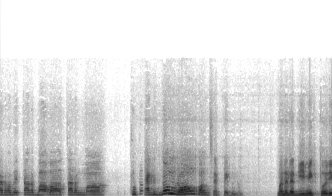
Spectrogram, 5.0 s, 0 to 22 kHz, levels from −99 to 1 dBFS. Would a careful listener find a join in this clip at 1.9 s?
yes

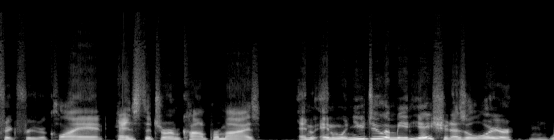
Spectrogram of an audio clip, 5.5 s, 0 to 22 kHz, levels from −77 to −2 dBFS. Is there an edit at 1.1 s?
yes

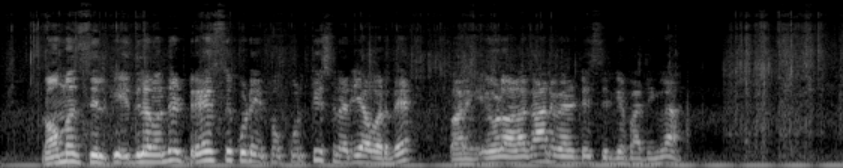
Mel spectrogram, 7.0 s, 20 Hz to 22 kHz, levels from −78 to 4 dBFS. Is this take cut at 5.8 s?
no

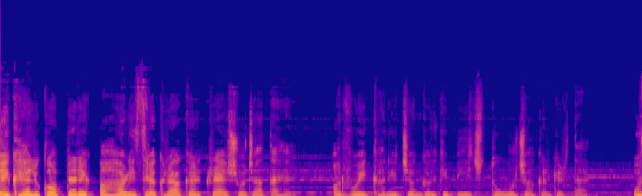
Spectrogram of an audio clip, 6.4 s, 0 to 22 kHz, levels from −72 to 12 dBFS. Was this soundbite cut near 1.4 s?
yes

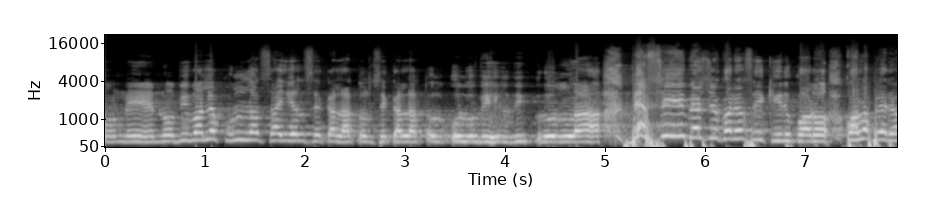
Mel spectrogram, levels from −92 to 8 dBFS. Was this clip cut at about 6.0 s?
no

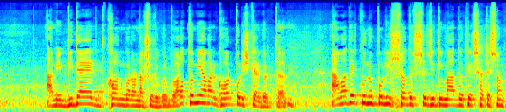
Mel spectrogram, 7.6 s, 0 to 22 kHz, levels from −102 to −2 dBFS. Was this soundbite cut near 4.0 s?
no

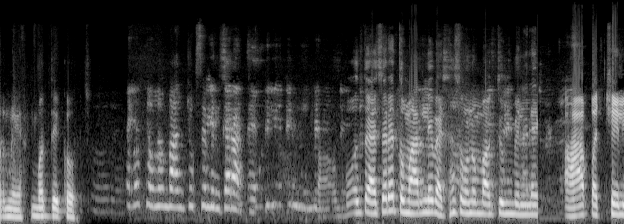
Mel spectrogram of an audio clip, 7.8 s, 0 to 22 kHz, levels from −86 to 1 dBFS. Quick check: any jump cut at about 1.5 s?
yes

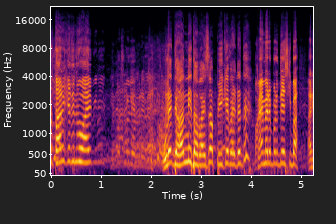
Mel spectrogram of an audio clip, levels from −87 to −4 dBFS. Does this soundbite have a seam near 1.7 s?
no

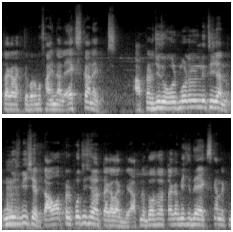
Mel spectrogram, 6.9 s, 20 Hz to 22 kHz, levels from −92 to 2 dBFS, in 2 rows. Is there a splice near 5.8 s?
no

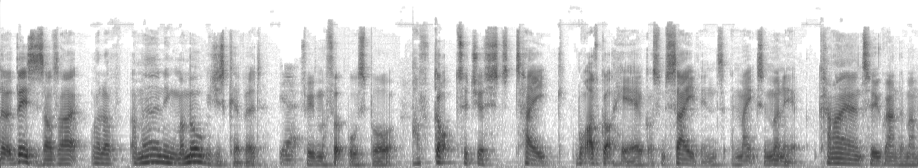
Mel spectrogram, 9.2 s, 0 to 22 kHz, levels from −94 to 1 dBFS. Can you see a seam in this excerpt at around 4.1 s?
yes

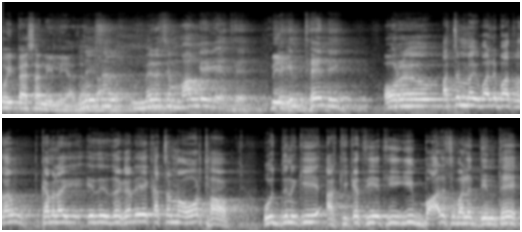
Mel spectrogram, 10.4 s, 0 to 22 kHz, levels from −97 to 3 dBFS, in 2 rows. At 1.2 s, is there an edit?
no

